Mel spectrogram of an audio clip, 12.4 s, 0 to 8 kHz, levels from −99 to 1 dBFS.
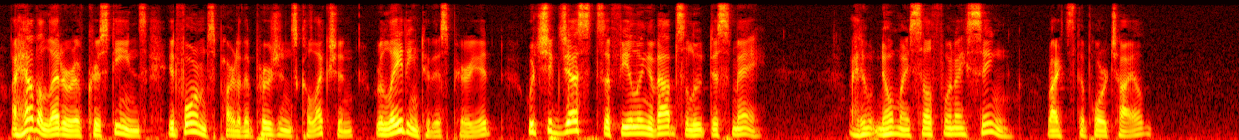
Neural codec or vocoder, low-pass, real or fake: none; 7.2 kHz; real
